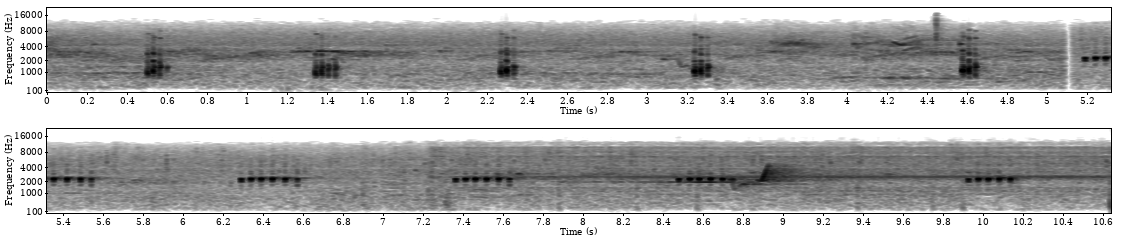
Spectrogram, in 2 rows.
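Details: Frogs calling in chorus at Kamakura Central Park, Japan, on 17 May 2024: short croaks roughly once a second, then a different run of higher, rapid pulsed trills repeating about every second.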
